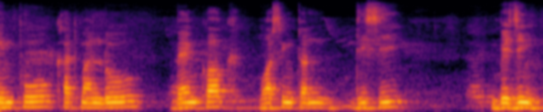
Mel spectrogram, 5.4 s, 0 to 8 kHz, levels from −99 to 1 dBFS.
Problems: continuous background conversations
